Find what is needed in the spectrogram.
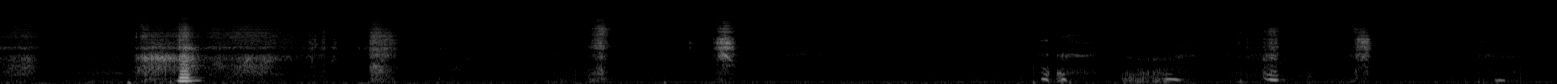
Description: I don't always honk, but when I do, it's because I'm fed up with congestion!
